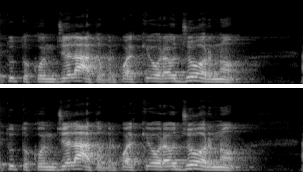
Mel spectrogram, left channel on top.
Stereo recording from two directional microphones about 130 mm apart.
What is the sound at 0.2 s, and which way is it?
Speech, 25° right (ahead or behind).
